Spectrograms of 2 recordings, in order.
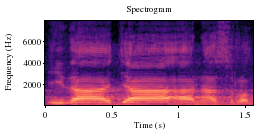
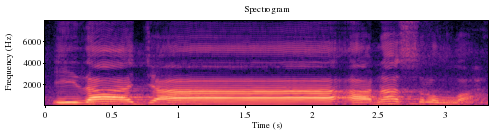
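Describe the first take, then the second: First: The vowel in 'jaa' is held only briefly. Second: The vowel in 'jaa' is held much longer. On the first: The speaker calls it wrong. "panjang tapi cuma dua harkat ... Itu salah" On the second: The speaker calls it right. "jaa itu harus lima atau enam harkat. Jadi lebih panjang lagi"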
